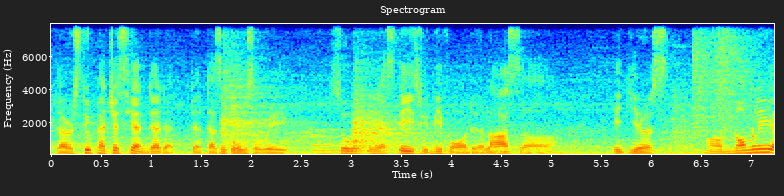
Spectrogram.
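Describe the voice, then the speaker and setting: A man's voice: medium pitch, noisy background. A man in his forties giving a matter-of-fact personal testimony. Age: 40s. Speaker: interviewee, IT professional. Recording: music over the voice. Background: background music.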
